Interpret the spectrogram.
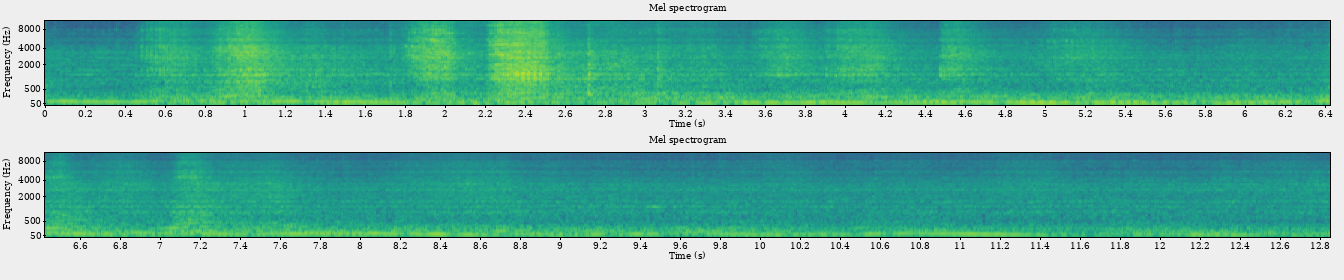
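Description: Demolition derby car's engine running and revving, heard from inside the stripped cabin, with several sharp bangs in the first few seconds, the loudest about two and a half seconds in, and a few more around the middle.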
